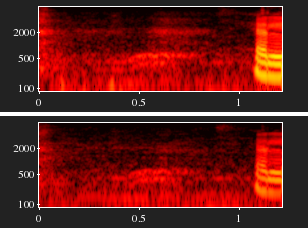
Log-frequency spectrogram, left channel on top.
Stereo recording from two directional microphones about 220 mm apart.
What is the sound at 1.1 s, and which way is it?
Speech, 40° left (ahead or behind).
